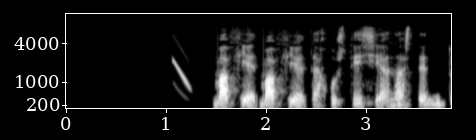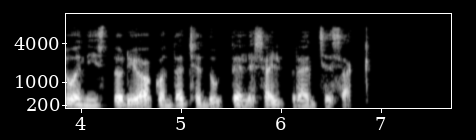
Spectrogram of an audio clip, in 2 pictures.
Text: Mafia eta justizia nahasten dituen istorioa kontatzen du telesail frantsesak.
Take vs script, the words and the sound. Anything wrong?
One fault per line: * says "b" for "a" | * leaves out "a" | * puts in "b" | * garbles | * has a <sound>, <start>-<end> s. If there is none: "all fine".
* has a chirp, 1.1-1.3 s
* puts in "mafia"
